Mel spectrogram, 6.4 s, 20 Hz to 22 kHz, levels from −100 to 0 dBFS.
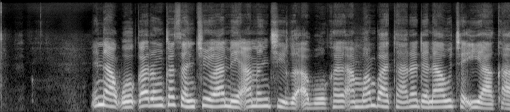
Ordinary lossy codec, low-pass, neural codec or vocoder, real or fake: none; 19.8 kHz; codec, 44.1 kHz, 7.8 kbps, Pupu-Codec; fake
